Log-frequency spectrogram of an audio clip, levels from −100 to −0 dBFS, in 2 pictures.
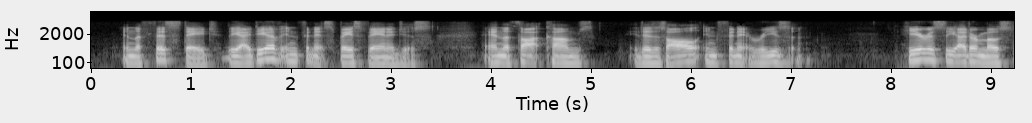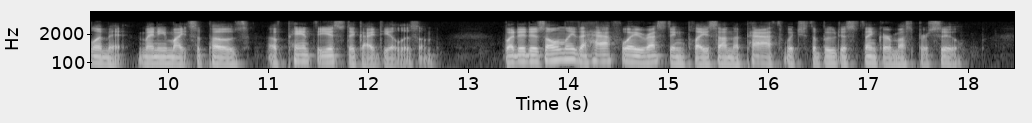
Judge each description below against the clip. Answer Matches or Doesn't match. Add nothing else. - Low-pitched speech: Matches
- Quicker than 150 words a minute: Matches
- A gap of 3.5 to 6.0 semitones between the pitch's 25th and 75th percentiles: Doesn't match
